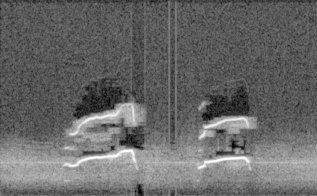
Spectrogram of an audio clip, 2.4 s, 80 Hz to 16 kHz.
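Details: Female bald eagle eaglet from 2016, roosting in a tree on 15 April 2016, calling for food: two long, high, thin whistled squeals, each lasting about half a second, separated by a brief pause.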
